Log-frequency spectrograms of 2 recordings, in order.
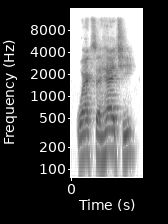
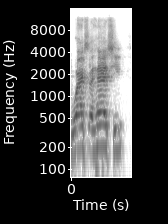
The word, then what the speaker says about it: Waxahachie: the life of me, I'm always going to pronounce it Waxahachie. Is that right, Blue? That's where I pronounce it. Okay, I'm going to call it that all the time, man. Waxahachie versus Cy Ridge.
